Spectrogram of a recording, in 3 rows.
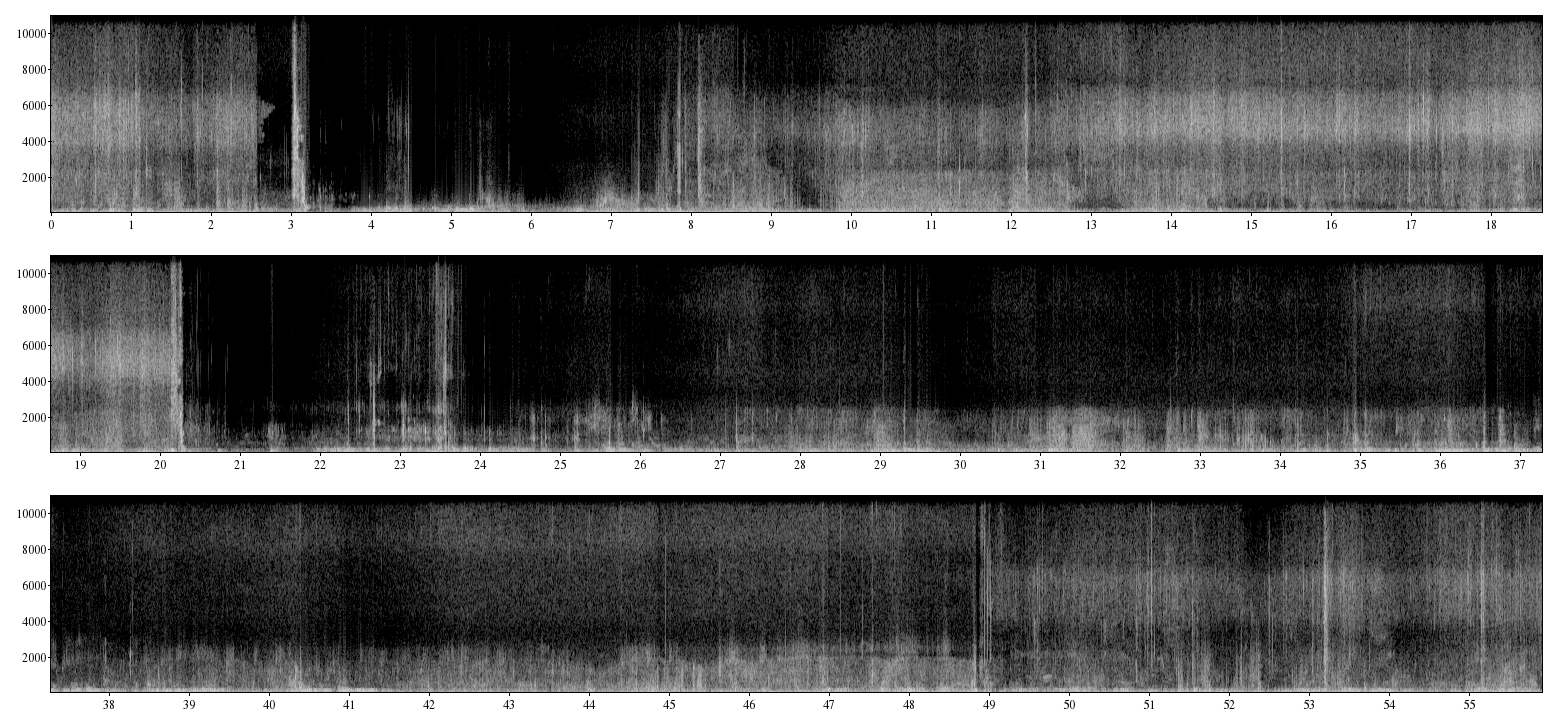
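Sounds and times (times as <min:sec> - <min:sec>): seawater splashing and sloshing: 0:00.0 - 0:05.4, 0:07.3 - 0:29.4, 0:34.8 - 0:55.9
wind rumbling on microphone: 0:00.0 - 0:55.9.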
